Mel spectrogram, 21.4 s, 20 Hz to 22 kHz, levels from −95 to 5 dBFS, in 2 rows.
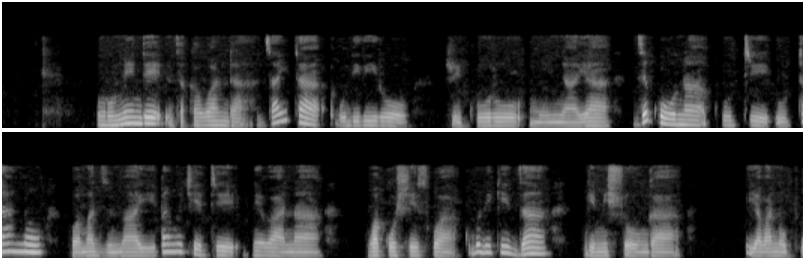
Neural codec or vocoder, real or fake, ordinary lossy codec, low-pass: none; real; AAC, 48 kbps; 7.2 kHz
